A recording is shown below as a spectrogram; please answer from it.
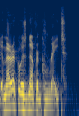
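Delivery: preachy, sermon-like politician voice. Imitating Cuomo's hilarious way of speaking: imitating Cuomo. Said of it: "Did I say it good?".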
